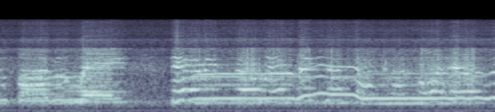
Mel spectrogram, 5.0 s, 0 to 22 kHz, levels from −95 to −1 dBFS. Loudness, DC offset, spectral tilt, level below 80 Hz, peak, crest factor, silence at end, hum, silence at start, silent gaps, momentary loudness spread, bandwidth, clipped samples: -13 LUFS; under 0.1%; -2 dB/octave; -52 dBFS; -2 dBFS; 14 dB; 0 s; none; 0 s; none; 4 LU; 11 kHz; under 0.1%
